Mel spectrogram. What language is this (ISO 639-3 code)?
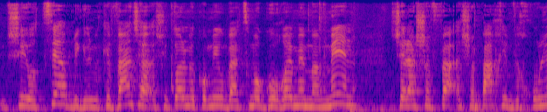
heb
